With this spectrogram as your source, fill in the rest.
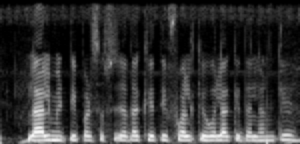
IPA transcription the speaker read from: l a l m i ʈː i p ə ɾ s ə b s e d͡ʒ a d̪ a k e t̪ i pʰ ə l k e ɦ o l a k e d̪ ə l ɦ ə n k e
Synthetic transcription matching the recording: l a l m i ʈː i p ə ɾ s ə b s e d͡ʒ a d̪ a kʰ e t̪ i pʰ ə l k e ɦ o l a k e d̪ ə l ɦ ə n k e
